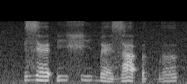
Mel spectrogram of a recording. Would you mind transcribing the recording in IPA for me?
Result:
zɛ˥ʔi˥ xi˥ɓɛ˩ za˥ʔə˩ɡ͡bə˥

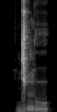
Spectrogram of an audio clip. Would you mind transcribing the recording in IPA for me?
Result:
ɟeŋɾu

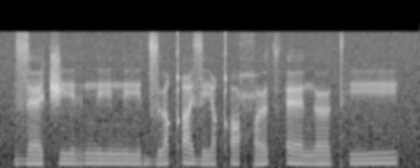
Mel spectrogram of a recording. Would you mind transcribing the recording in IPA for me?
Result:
zɛt͡ʃiːrniːniː d͡zɯqʼiziːqʼœ ħœt͡sʼɛːnœːt̪ʰiː

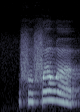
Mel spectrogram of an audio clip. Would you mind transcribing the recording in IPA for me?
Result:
fufɤwɤ

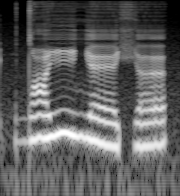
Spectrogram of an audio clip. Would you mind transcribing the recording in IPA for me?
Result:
dˤiːʎɛːçɜ

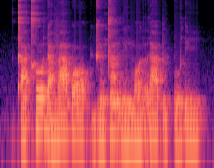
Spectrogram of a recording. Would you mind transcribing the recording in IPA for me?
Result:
kʼa˨˦kʰoː˦ɗa˨ βaː˦ɓɔ˦ | d͡ʒũ˨tã˦ rĩ˨mɔ˨˦ raː˦pi˨ k͡puː˨ɗi˦

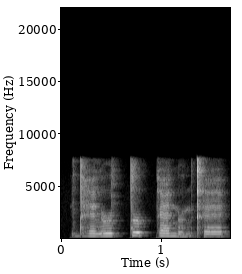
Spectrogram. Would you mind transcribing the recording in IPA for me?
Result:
dʱɛ˨ lə˞˧ tːə˞˦kːæ˧nə˞˨˦nkʰɛ˧

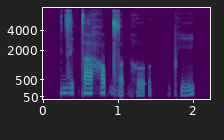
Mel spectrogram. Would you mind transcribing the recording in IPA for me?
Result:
d͡zi˦t̚t̪a˦hɔ˦p̚ d͡zɔ˨t̚ ho˨ʔ | pʰi˨˦

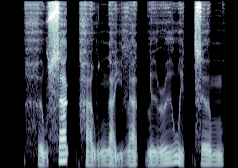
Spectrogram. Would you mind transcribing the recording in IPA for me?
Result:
hə˨˩˨wsa˦˥k̚ ha˨˩˨wna˨˩˨jla˨˩t̚ lɨ˨˩ɹɨ˧˥wi˨˩t̚sə˧m

